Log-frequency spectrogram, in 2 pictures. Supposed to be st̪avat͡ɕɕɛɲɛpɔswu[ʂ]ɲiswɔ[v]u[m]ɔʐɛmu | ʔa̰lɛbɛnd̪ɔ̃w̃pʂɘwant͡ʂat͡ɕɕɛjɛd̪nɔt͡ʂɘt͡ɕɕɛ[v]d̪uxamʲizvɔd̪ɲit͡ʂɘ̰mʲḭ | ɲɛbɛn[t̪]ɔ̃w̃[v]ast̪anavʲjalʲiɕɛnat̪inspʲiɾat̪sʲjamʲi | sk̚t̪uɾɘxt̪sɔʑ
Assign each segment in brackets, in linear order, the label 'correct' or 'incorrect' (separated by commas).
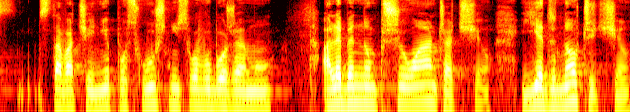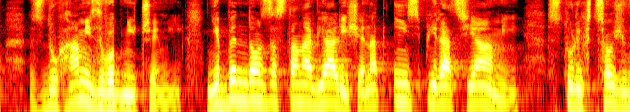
correct, correct, incorrect, incorrect, incorrect, incorrect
